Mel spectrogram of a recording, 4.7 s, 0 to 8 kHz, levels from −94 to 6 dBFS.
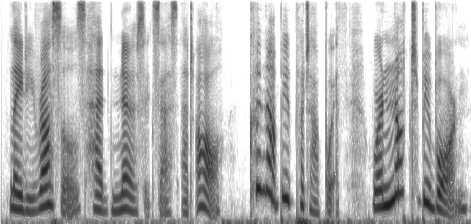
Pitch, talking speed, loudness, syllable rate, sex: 235 Hz, 230 wpm, -17 LUFS, 5.7 syllables/s, female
